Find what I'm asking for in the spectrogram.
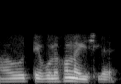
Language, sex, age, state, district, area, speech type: Assamese, male, 18-30, Assam, Jorhat, urban, conversation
